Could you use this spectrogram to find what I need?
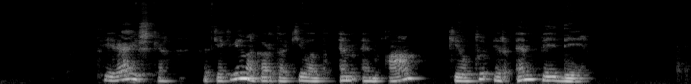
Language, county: Lithuanian, Vilnius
